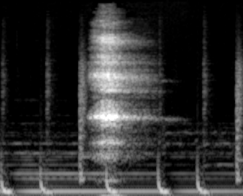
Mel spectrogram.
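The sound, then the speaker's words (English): A single deep breath is drawn in through the nose as a soft, breathy rush lasting about half a second, over quiet background music with evenly spaced low plucked notes. “Close your eyes and take a deep breath. Inhale.”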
